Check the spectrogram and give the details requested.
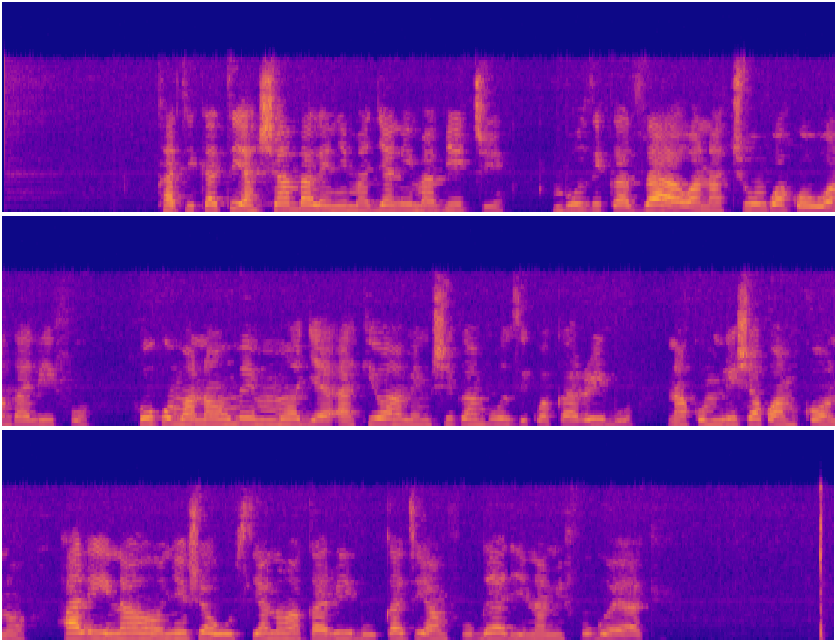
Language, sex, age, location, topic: Swahili, female, 25-35, Dar es Salaam, agriculture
